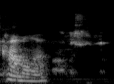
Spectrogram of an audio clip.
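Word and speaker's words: Kamala: lot of stuff about how Camala Harris was it's Kamla it's Kamla I just in you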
